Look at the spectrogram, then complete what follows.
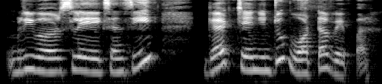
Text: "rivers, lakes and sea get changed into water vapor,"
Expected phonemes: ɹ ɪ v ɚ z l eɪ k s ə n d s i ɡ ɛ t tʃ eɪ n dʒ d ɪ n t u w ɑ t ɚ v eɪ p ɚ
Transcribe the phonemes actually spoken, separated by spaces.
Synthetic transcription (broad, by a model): ɹ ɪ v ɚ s l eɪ k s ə n s i ɡ ɛ t tʃ eɪ n dʒ ɪ n t u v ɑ t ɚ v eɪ p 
